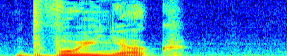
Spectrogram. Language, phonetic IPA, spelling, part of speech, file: Polish, [ˈdvujɲak], dwójniak, noun, Pl-dwójniak.ogg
